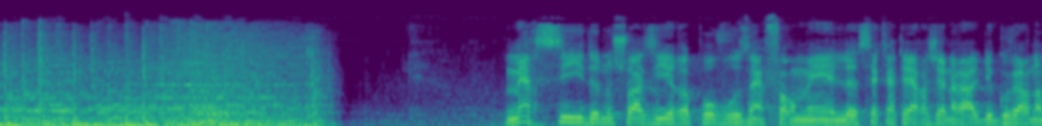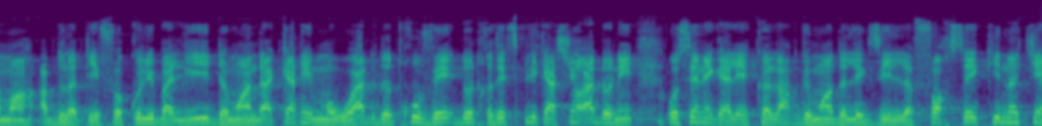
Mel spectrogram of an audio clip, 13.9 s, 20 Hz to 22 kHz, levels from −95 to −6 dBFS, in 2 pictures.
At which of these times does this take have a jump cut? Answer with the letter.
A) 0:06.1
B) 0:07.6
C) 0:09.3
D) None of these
C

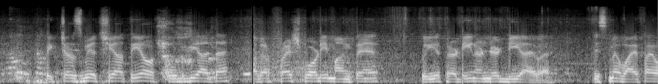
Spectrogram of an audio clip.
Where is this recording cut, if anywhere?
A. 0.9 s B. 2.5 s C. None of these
B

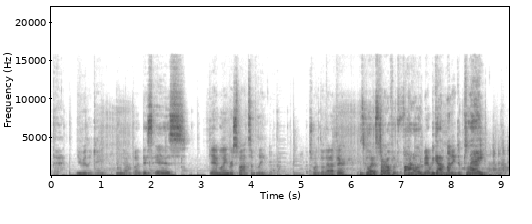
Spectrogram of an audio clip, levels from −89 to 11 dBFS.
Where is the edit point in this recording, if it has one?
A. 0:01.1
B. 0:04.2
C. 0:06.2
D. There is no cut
D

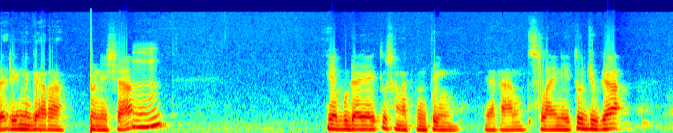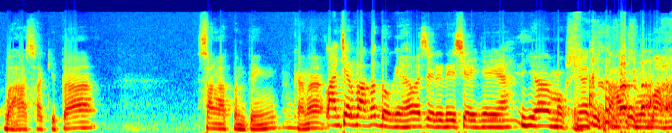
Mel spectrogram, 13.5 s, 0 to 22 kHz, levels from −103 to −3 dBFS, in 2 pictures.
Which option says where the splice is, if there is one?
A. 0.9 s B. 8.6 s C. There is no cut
A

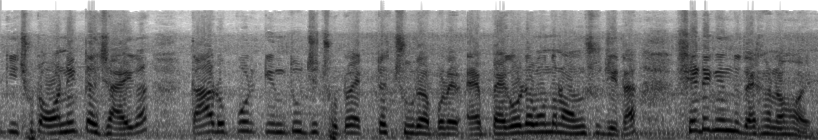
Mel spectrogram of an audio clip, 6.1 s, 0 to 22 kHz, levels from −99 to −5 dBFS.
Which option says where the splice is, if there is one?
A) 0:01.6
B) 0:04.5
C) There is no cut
C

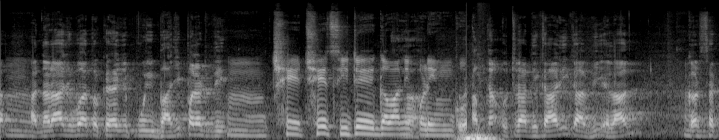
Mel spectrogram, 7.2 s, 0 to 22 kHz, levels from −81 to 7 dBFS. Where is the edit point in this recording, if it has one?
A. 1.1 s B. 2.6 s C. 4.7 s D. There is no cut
C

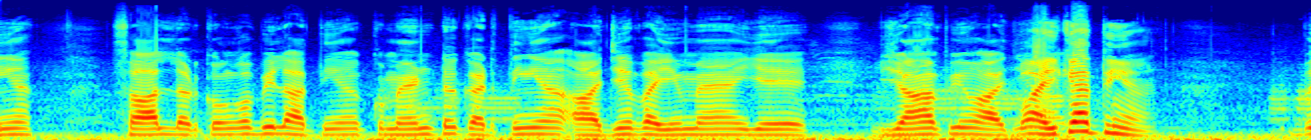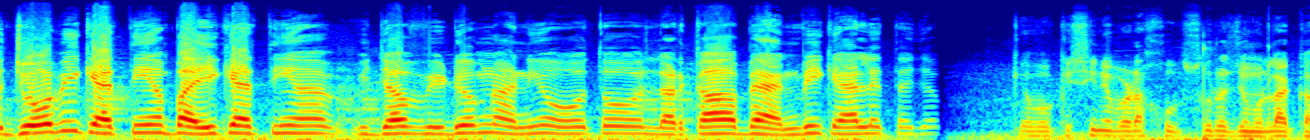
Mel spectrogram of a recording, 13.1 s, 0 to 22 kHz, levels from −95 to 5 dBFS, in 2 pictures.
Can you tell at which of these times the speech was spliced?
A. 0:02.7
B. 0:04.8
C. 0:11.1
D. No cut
C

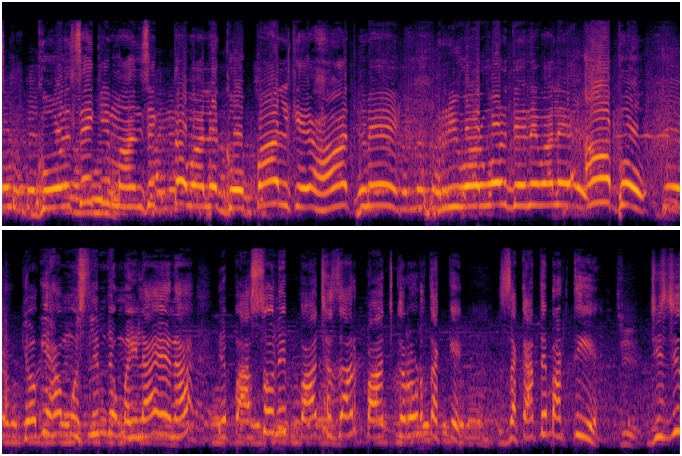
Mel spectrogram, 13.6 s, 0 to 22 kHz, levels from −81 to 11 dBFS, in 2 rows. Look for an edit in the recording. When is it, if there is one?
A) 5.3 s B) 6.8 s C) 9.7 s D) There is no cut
B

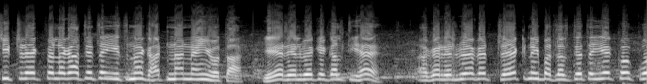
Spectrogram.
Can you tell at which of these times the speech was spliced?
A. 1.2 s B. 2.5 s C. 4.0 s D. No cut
B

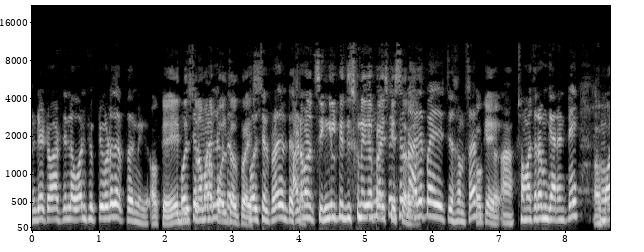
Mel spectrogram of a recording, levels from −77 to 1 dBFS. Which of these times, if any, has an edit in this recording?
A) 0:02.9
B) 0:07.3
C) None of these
B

